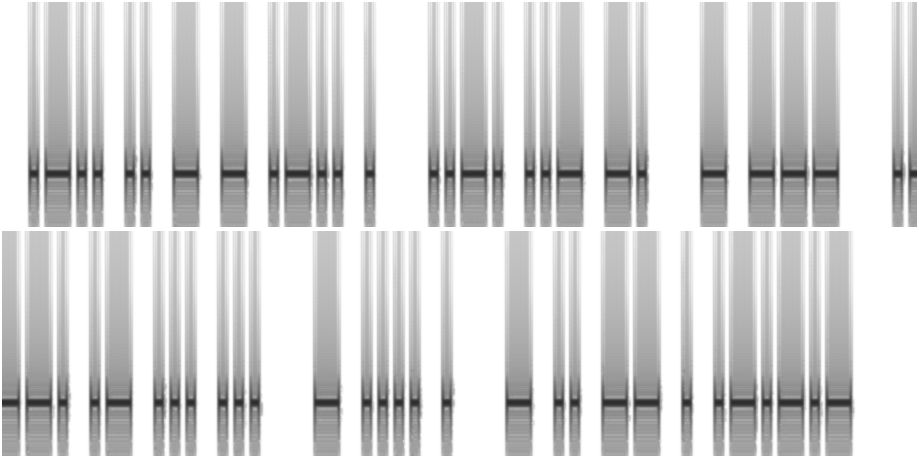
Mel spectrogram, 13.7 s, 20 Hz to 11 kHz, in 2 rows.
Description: Morse code, heard as a keyed tone, about 21 wpm, 700 Hz. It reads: LITTLE FUN TO PASS THE TIME.
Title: Sentences from Top 1000 Words - Review Part 4 - 20wpm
